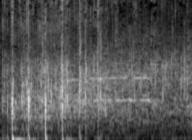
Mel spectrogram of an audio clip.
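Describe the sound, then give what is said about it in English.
A crowd applauds for a few seconds, with several sharp, evenly spaced claps standing out at the start over a steady wash of clapping that thins slightly toward the end. “i don't know about you but if i walk in a room and somebody gives me an introduction i at least expect to get a couple claps can i get some claps”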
